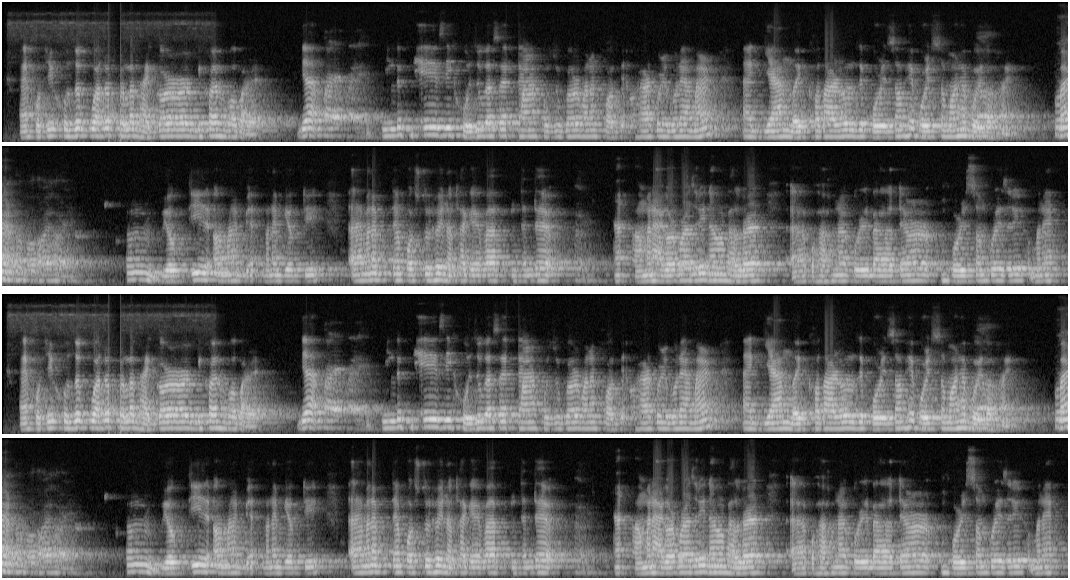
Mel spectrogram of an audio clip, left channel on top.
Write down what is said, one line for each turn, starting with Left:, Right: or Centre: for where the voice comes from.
Right: এ সঠিক সুযোগ পোৱাতো অলপ ভাগ্যৰ বিষয় হ'ব পাৰে। দিয়া
Centre: অ পাৰে পাৰে
Right: কিন্তু সেই যি সুযোগ আছে তাৰ সুযোগৰ মানে সদ ব্যৱহাৰ কৰিবলৈ আমাৰ এ জ্ঞান দক্ষতা আৰু যি পৰিশ্ৰম সেই পৰি শ্ৰমৰহে প্ৰয়োজন
Centre: অ
Right: হয়
Centre: প্ৰয়োজন
Right: এজন
Centre: হব হয় হয়
Right: ব্যয়ক্তিৰ অ মানে মানে ব্যয়ক্তিৰ এ মানে তেওঁ প্ৰস্তুত হৈ নাথাকে বা তেন্তে
Centre: হয়
Right: তাত মানে আগৰ পৰা যদি তেওঁ ভাল দৰে আহ পঢ়া শুনা কৰি বা তেওঁৰ পৰিশ্ৰম কৰি যদি মানে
